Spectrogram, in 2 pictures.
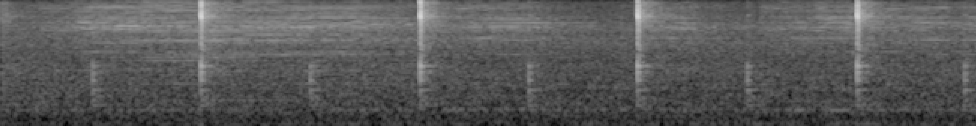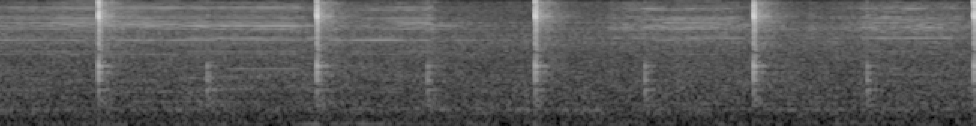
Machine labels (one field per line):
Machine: valve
